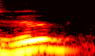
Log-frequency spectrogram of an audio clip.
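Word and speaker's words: R/B: that uh verb it's it's pronounced rube but the title is r slash B which also means red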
